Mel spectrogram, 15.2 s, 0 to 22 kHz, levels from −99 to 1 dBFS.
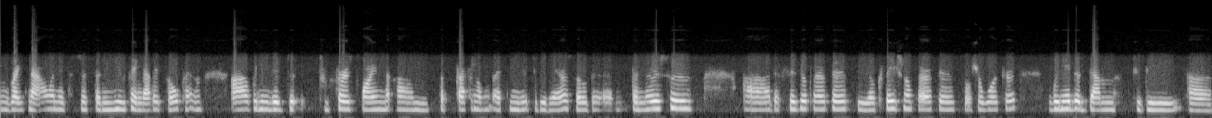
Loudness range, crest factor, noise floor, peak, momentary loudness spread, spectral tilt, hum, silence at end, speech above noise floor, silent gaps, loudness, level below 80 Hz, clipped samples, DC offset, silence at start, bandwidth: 3 LU; 16 dB; -41 dBFS; -2 dBFS; 11 LU; -9 dB/octave; none; 0 s; 23 dB; none; -18 LUFS; -74 dBFS; under 0.1%; under 0.1%; 0 s; 4.2 kHz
